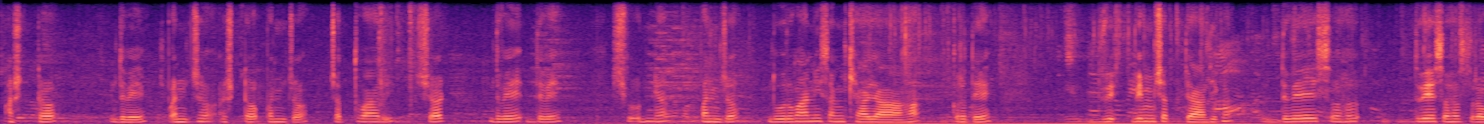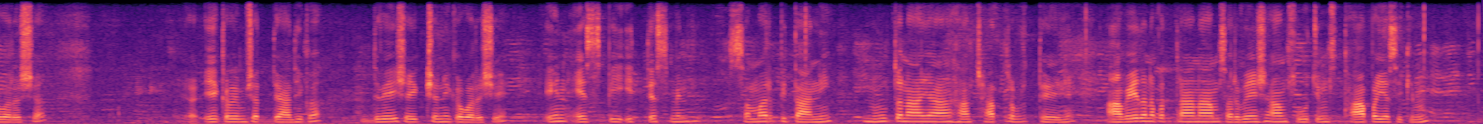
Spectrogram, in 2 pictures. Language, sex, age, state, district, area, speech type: Sanskrit, male, 18-30, Maharashtra, Beed, urban, read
